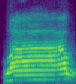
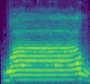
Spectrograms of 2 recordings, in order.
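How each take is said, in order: Both takes have the same delivery.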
